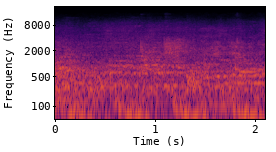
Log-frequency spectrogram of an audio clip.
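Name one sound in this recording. A pool cue strikes the cue ball.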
